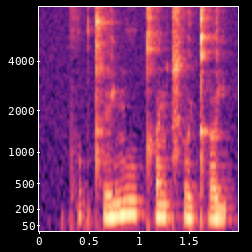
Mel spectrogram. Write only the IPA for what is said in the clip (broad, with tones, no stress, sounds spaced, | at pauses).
pʰ ʊ˨˥ k̚ t̪ʰ e˨˥ j m uː˥ kʰ ɐ˧ n t͡sʰ ɵ˨˧ ɥ kʰ ɐ˨ j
